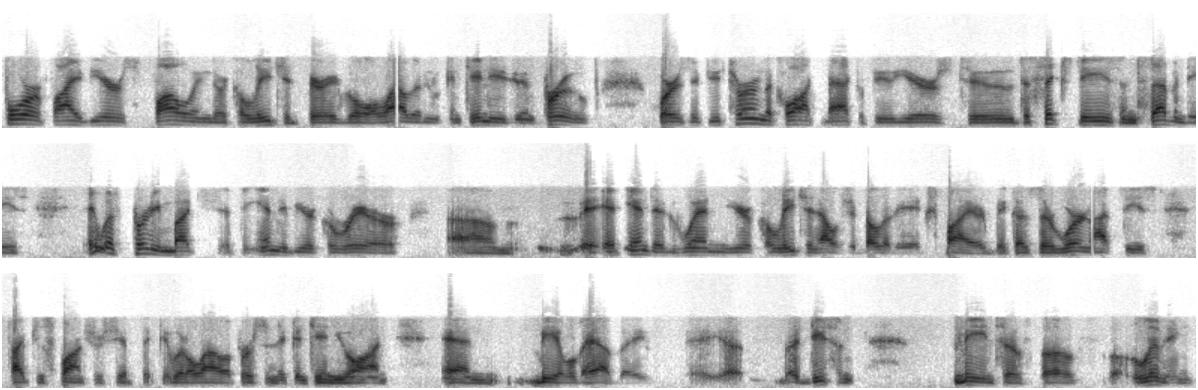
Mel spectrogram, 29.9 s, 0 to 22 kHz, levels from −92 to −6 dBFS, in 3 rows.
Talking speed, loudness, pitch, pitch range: 155 wpm, -24 LUFS, 105 Hz, 95-120 Hz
